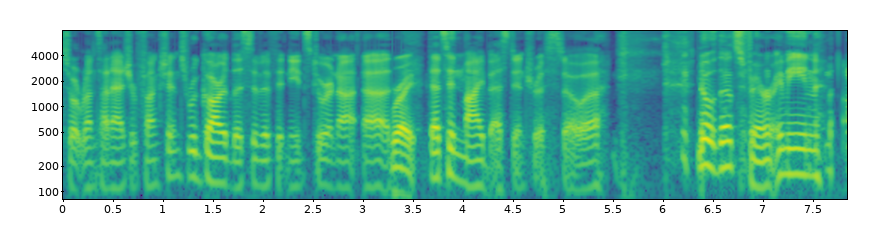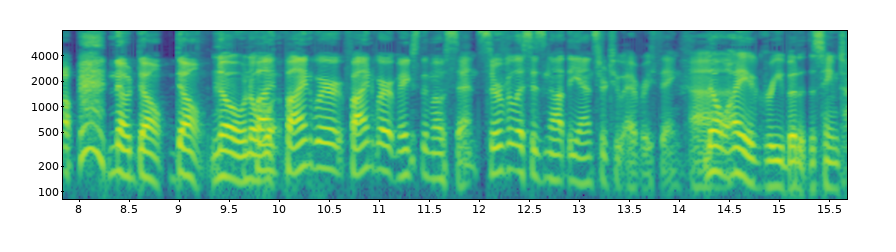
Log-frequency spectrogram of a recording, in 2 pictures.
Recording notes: LIVE at Microsoft BUILD. Coming to you live from the podcast booth at Microsoft BUILD.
